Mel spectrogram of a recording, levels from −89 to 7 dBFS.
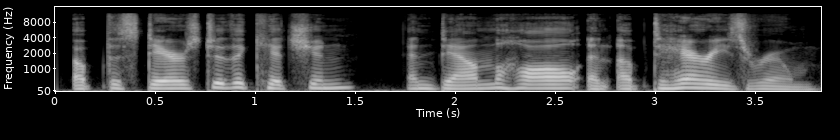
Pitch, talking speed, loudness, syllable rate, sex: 150 Hz, 235 wpm, -18 LUFS, 5.1 syllables/s, male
